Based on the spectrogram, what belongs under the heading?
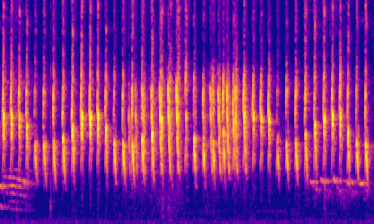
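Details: Chinese hwamei singing agitatedly, a dense string of sharp, high repeated notes, regular and insistent, with a thin whistle appearing at the start and end.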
